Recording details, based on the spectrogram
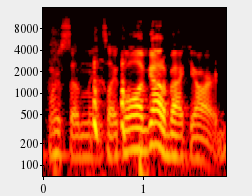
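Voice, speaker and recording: A man's voice: medium pitch, fast talker, a bit bright. A man chatting as a podcast guest, making dry, wry jokes in casual banter.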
